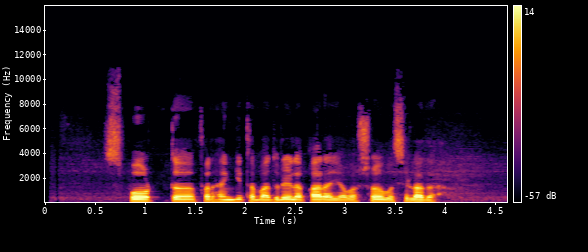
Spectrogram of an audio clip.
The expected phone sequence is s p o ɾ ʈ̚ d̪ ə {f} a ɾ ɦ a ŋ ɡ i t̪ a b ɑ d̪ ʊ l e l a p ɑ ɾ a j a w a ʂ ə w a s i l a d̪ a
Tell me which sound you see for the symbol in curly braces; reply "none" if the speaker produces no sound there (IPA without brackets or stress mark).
f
